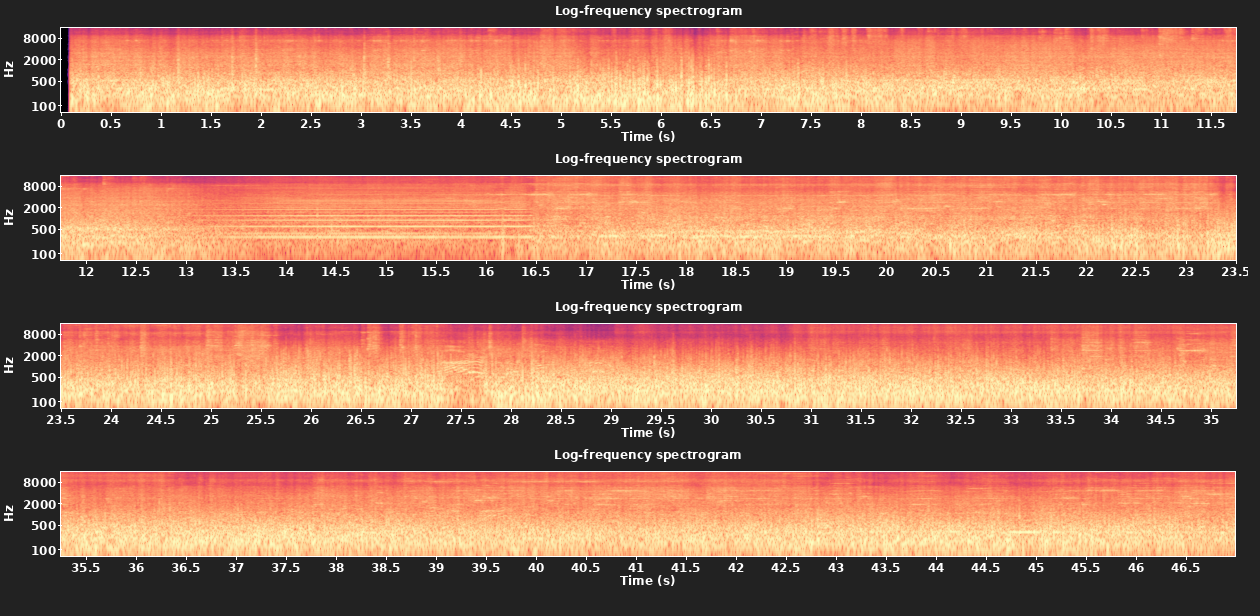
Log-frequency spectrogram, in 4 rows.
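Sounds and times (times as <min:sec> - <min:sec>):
train rattling on rails: 0:00.1 - 0:46.9
train horn blast: 0:13.1 - 0:17.2, 0:44.6 - 0:45.7.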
